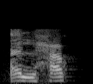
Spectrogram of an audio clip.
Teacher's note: أقصى لسان الحق. وعشان القاف مشددة باخد زمن بسيط كده اللي بحقق فيه زمن الحرفين.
